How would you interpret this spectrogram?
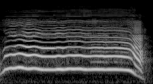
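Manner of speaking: high-pitched scream. Shown as a demonstration. Teacher showing the scream that won't release emotions. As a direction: let out a sharp adrenaline scream. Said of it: "This is not gonna".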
